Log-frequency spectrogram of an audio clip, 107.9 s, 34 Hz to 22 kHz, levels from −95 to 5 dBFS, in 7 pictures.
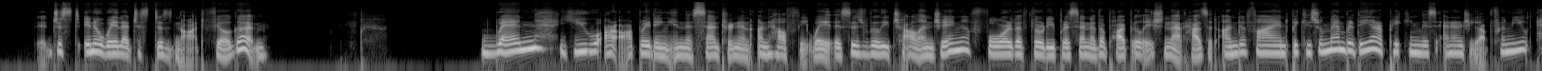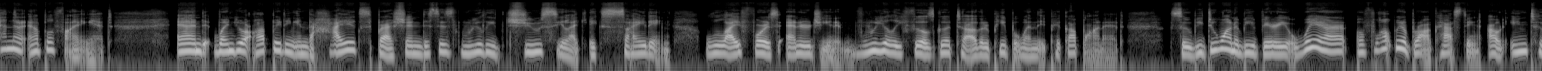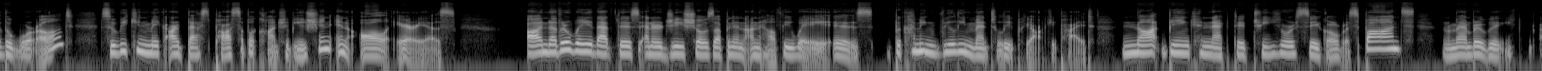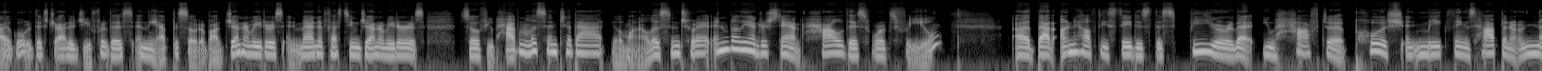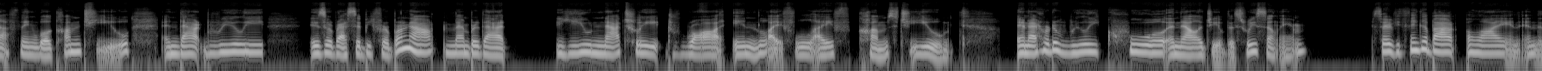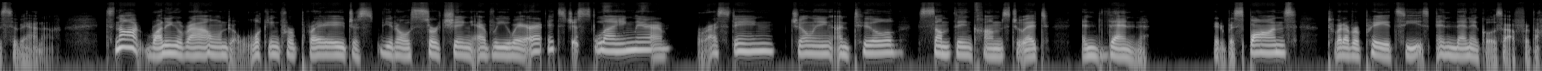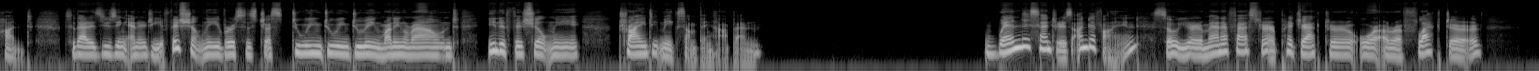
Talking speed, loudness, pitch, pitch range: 170 wpm, -32 LUFS, 165 Hz, 145-190 Hz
